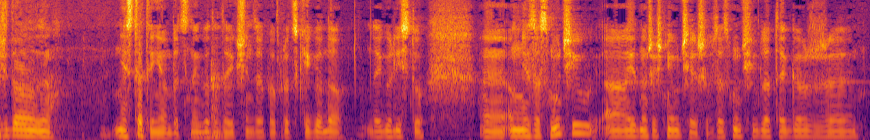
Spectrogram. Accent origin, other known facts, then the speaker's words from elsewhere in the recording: Belarus; ja jako Białorusin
